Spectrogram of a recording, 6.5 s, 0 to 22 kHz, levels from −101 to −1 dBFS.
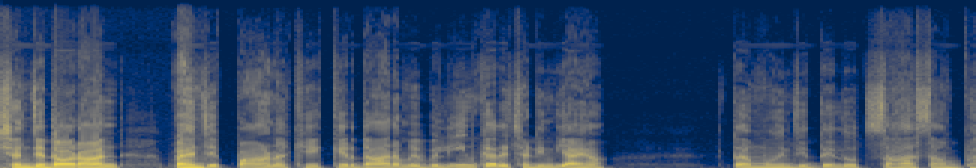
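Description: Microphone overload from 0.24 to 0.64 s flattens the loudest speech peaks and gives them a harsh, crackling edge. The peaks push about 6 dB past the converter's limit, likely because the input volume was set too high for the converter.

Inside that stretch, at 0.36 s, a microphone volume step-down drops voice and background together by about 3 dB in a single jump. This is likely the call software lowering the device's input volume after detecting clipping.

Overload returns from 1.18 to 1.26 s at about 4 dB over, with a few percent of samples cut off. At 1.35 s, just after those distorted peaks, the level steps down again in one abrupt move, this time by about 8 dB.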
